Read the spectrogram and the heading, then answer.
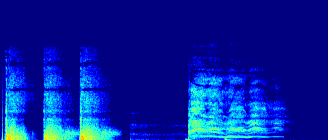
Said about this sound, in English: Banging the gavel over there.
